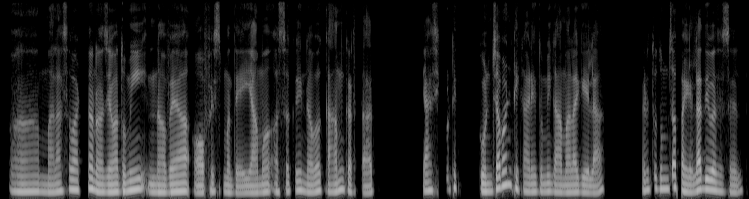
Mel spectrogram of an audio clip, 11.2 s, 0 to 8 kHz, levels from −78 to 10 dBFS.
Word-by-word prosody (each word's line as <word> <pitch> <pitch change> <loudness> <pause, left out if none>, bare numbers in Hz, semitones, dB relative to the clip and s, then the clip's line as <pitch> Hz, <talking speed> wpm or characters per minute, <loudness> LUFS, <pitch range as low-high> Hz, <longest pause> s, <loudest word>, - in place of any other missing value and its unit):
अ, - - -8 0.4
मला 110 +1 -1
असं 130 +5 -2
वाटतं 145 +3 +2
ना, 115 -5 +3
जेव्हा 110 +1 +4
तुम्ही 140 +6 +3
नव्या 115 +3 +3 0.2
ऑफिसमध्ये, 105 -3 -2
या 100 0 +1
मग 115 +2 -1
असं 115 +2 -3
काही 135 0 0
नवं 120 0 +1
काम 115 +5 +1
करतात. 110 -6 -4 0.8
या 125 - +1
अशी 135 -1 -2
कुठे 155 +2 -5 0.3
कोणच्या 120 +5 +3
पण 215 +3 +3
ठिकाणी 120 -8 -1
तुम्ही 120 0 -1
कामाला 110 -1 +1
गेला 100 -2 0 0.7
आणि 130 - -1
तो - - -3
तुमचा 155 +3 +1
पहिला 120 +2 +3
दिवस 145 -3 +3
असेल, 110 -2 -5
120 Hz, 165 wpm, -23 LUFS, 110-135 Hz, 0.8 s, जेव्हा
